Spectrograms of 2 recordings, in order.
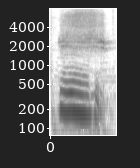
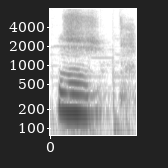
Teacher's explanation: The first sound is the zh sound that you hear in the middle of words like vision or measure.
